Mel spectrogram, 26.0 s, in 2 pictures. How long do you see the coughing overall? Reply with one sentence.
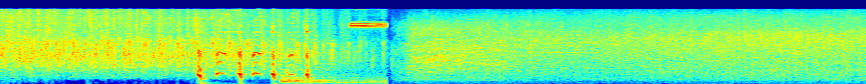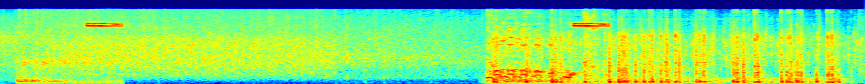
You can hear the coughing for 4 seconds altogether.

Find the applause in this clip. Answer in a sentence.
You can hear the applause from 0.0 to 25.9 s.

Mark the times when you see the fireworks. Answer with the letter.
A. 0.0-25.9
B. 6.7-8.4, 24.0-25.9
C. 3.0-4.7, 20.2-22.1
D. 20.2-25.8
D.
